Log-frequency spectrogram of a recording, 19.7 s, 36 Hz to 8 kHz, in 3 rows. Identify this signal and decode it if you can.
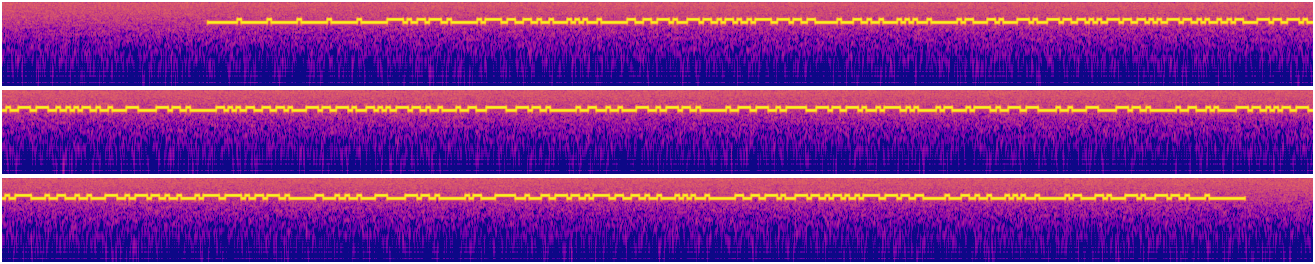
RTTY (50 baud, 450 Hz shift), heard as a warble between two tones, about 2350 Hz centre. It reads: EI6IH DE VU6BGH R R FB HANS. RIG HR 25 W, ANT HEXBEAM. WX SNOW, 3 C. BTU EI6IH DE VU6BGH K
